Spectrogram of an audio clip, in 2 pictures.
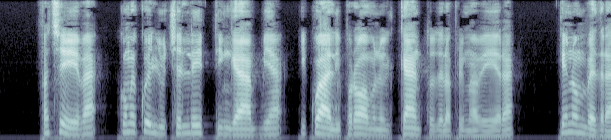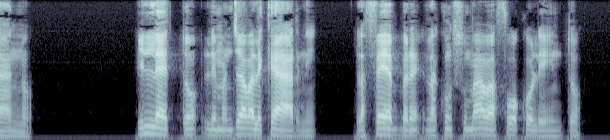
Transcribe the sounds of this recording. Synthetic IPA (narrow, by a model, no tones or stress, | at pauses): fat͡ʃeːva | komekweʎːiut͡ʃːelːet̪ːiːŋɡabːjaikwaːlipɾɔːvanoilkant̪od̪elːapɾimavɛːɾa | kenːoɱved̪ɾanːo̰ | ilːɛt̪ːolemand͡ʒaːvalekarni | lafɛbːɾelakonsumaːvafwɔːkolɛnt̪o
